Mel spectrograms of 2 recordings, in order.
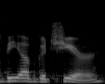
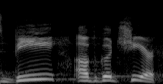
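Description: First: Soft, slow be of good cheer; gentle comfort. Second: Slow, deliberate Be of good cheer; steady comfort. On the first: Jesus to frightened Paul, soft and slow. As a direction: ease him gently. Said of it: "He says". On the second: Jesus to Paul in the barracks, slow and firm. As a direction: lay each word down firmly. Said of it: "Jesus comes to him and he says". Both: Retold or imitated.

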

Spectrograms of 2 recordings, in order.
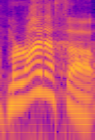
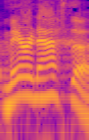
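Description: First: "Maranatha" with stressed open "ah" in second syllable. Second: "Maranatha" stressed on third syllable, short "a" as in "math"; alternative pronunciation. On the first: Preacher quotes John's prayer, "Maranatha" as muh-RAH-nuh-thuh. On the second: Preacher shows congregation another way, "Maranatha" as mare-uh-NATH-uh. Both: Shown as a demonstration. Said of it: "as some would say it".

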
